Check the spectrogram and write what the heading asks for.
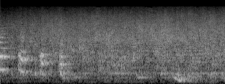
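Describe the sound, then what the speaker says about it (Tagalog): Steady hiss of water running from an opened tap, continuous and fairly close, with a few brief faint voice-like sounds near the start. "Sige lang, buksan mo yung gripo."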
